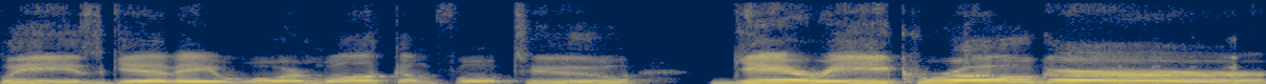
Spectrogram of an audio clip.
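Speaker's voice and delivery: high show-opening announcer voice. Introducing a guest to everyone: Don Pardo impression. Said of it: "this is my best Don Pardo impression".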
